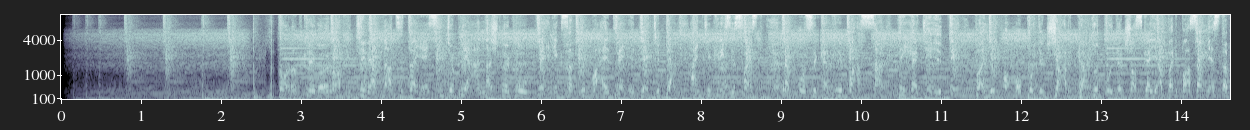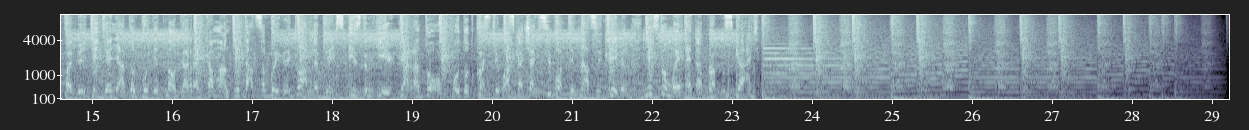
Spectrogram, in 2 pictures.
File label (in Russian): reklama; antikrizis hip hop fest 09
